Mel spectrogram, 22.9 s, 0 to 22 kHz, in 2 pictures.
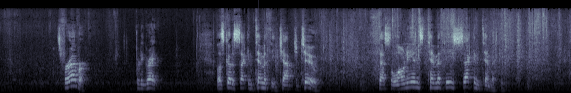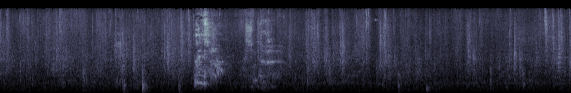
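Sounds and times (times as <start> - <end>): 
speech: 1.2 - 1.8, 2.7 - 3.3, 4.3 - 6.6, 7.6 - 10.2
rustles: 6.4 - 15.4, 17.1 - 22.8
sneeze: 15.3 - 17.0.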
